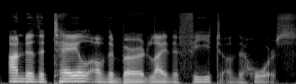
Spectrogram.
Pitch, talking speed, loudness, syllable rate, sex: 105 Hz, 245 wpm, -20 LUFS, 5.1 syllables/s, male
